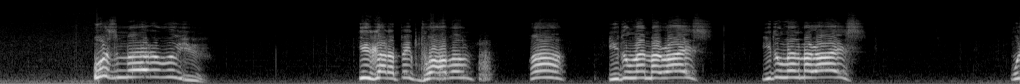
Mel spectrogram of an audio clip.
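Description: A man talks loudly close by.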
